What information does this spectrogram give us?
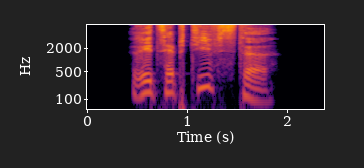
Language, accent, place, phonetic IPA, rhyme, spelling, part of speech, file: German, Germany, Berlin, [ʁet͡sɛpˈtiːfstə], -iːfstə, rezeptivste, adjective, De-rezeptivste.ogg
- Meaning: inflection of rezeptiv: 1. strong/mixed nominative/accusative feminine singular superlative degree 2. strong nominative/accusative plural superlative degree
